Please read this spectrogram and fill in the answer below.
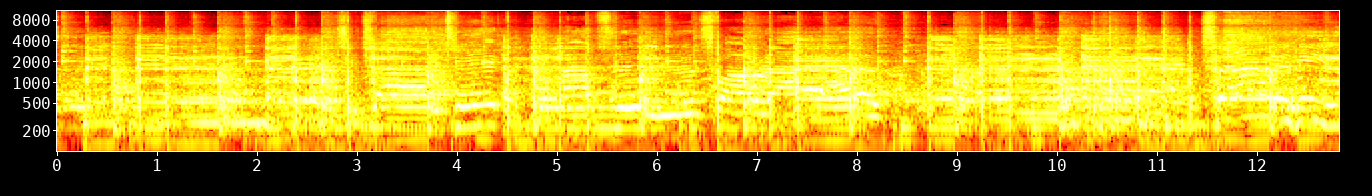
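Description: A live rock band playing: electric guitars, bass guitar and a drum kit, with steady drum hits under bending guitar lines.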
